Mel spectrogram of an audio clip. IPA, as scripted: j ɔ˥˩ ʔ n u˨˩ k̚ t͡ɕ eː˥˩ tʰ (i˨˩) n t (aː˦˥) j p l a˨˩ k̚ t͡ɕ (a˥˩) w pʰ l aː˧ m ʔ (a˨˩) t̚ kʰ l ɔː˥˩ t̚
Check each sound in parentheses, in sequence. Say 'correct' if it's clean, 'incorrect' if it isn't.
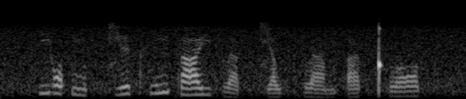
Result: incorrect, incorrect, incorrect, incorrect

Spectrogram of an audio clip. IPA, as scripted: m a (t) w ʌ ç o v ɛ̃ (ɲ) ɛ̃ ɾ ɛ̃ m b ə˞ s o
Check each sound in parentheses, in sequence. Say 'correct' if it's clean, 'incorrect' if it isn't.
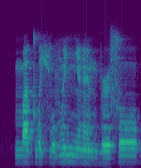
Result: correct, correct

